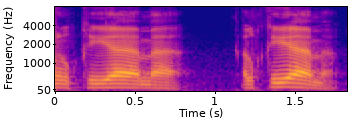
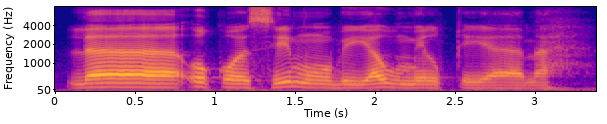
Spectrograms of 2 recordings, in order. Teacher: وهنا تاء التأنيث يوقف عليها بالهاء لأنها تاء مربوطة، ففي حال الوصل تقرأ تاء وحال الوقف تقلب هاء، فيكون النطق هكذا لا أقسم بيوم القيامة، والهاء ضعيفة ولا داعي للمبالغة فيها.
